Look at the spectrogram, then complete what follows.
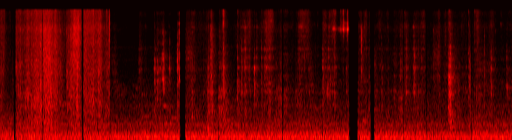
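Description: Clear plastic packaging rustling and crinkling as small toys are unwrapped, followed by scattered light clicks and knocks of wooden beads and a wooden bar being handled, broken by a few abrupt dropouts.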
